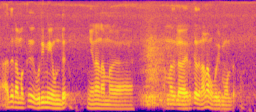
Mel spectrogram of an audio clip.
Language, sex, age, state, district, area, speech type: Tamil, male, 30-45, Tamil Nadu, Thanjavur, rural, spontaneous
